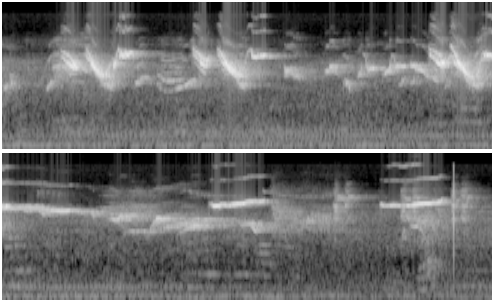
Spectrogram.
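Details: Oriental magpie-robin song played to stimulate a stressed bird that has stopped singing; rapid bursts of sharp, sweeping whistled and chattering notes, with some steady, sustained high whistles later, over a low background hum.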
